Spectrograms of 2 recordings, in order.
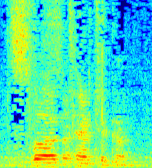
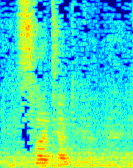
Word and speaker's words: Svatantrika: Svatantrika. Svatantrika. A lot of people mix this up with Svatantrika. – Yeah, I would. – And our teacher pronounces them both pretty much the same way we are. Svatantrika.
